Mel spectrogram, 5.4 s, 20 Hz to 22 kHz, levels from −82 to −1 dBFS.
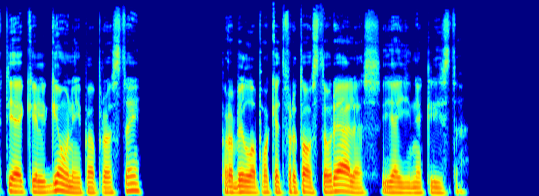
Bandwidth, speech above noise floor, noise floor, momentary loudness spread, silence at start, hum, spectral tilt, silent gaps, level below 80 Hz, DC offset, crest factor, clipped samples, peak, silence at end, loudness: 19 kHz; over 72 dB; under -90 dBFS; 8 LU; 0.05 s; none; -6 dB/octave; 1.45-2.20 s; -60 dBFS; under 0.1%; 16 dB; under 0.1%; -2 dBFS; 0.75 s; -19 LUFS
